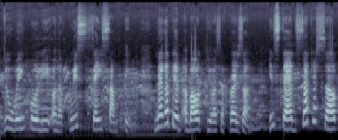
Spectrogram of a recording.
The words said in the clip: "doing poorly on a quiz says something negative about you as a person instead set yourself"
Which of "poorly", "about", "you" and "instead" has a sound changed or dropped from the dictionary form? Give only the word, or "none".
poorly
